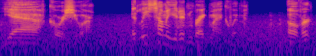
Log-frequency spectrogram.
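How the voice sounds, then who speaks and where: An actor playing a brusque, eccentric amateur paranormal investigator in a video game, gruff and wry over a two-way radio. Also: male voice, medium pitch, very animated, fairly quick, bright, forceful tone, heavily acted. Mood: suspicious, irritated. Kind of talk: naturalistic game voice acting. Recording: noisy two-way radio transmission.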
